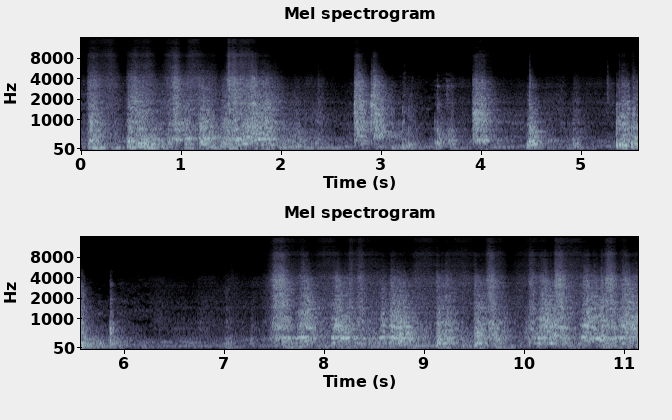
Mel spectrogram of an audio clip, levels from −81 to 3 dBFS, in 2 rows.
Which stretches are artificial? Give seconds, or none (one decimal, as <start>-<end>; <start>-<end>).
0.0-2.9; 3.7-5.6; 6.3-10.6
